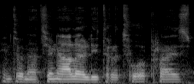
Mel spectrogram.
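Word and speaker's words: Internationaler Literaturpreis: you're gonna have to help me on the pronunciation Internationale Literature Prize International Literature Prize thanks very much okay and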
